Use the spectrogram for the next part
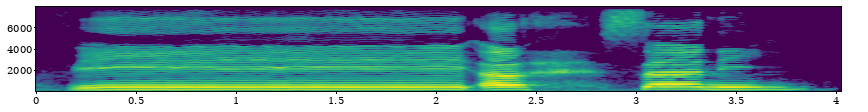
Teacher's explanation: Dipanggil mad jaiz. Jadi panjangkan dia dengan kadar harakat empat.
